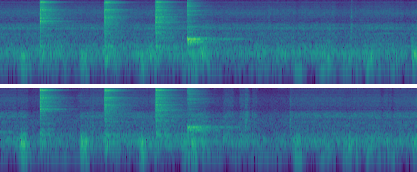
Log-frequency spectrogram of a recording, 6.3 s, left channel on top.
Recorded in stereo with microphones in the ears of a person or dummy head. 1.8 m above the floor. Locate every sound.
0.6 s hammering: 15° left (ahead or behind), 1.0 m
2.8 s a cowbell: 55° left (ahead or behind), 0.7 m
